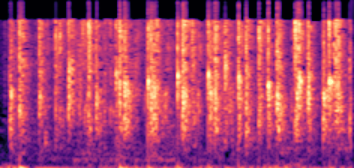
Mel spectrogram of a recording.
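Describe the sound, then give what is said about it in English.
A group of people at a meeting claps steadily for a few seconds for the newly announced election winner, dense overlapping hand claps with no one speaking. “Let's give her a hand.”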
